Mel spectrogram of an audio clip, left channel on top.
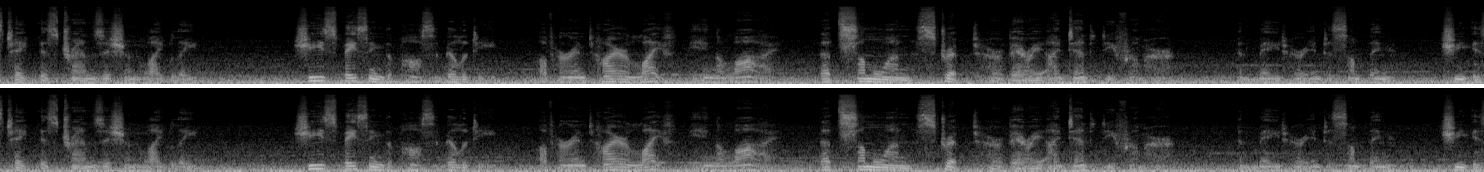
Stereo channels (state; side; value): normal; both; correlation 0.41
